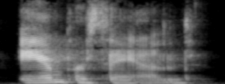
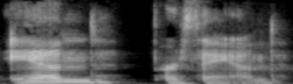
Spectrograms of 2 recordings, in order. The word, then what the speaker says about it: ampersand: I think it's pronounced ampersand, but I would always call it and per sand because it's that little and symbol.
